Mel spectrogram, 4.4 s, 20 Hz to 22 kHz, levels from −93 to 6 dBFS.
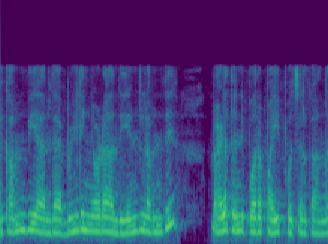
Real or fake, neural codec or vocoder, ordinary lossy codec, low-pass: fake; codec, 16 kHz, 4.8 kbps, FACodec; MP3, 64 kbps; 7.2 kHz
